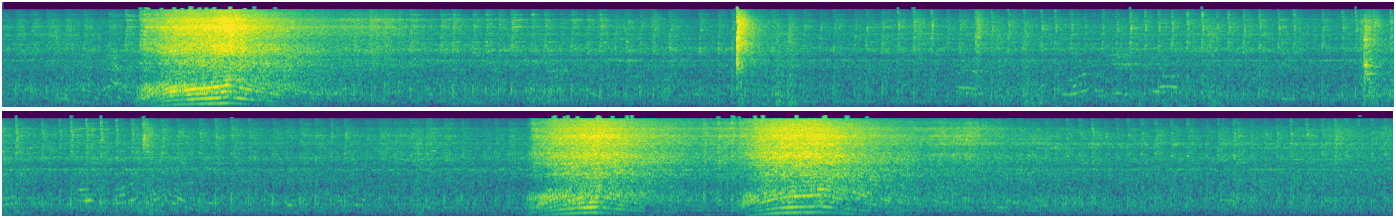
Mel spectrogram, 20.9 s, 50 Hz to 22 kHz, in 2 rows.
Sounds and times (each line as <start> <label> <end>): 0.0 chainsaw 20.8
0.0 People talking in the background 14.4
2.3 truck crane 14.4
